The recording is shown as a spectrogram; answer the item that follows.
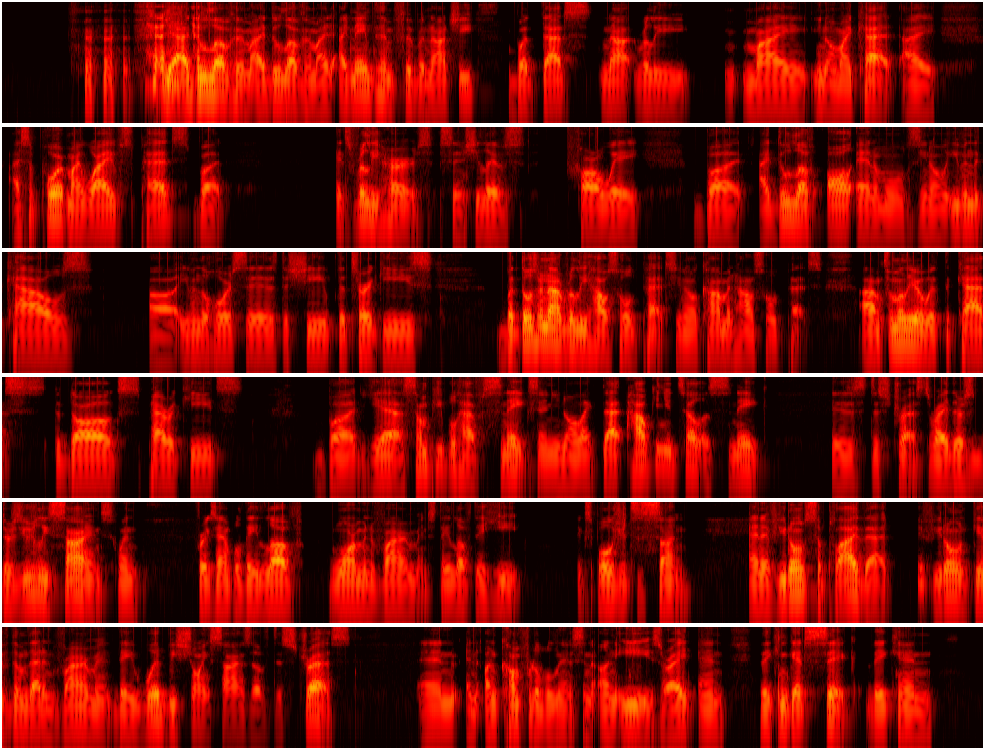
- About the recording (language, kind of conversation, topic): English, unstructured, What are the signs that a pet is happy or stressed?
- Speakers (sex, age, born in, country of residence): female, 60-64, United States, United States; male, 30-34, United States, United States
- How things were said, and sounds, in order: chuckle; distorted speech; chuckle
